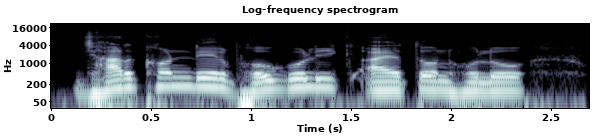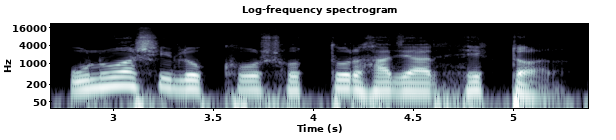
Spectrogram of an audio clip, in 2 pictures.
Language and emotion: Bengali, neutral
